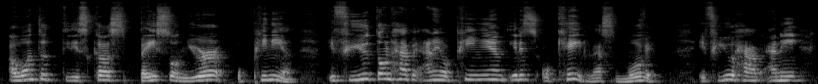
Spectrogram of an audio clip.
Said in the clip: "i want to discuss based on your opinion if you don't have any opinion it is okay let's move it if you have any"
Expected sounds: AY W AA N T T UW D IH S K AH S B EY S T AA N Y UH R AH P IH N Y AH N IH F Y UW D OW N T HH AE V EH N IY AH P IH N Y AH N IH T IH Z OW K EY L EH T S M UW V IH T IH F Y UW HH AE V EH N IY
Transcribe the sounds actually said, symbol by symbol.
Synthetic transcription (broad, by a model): AY W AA N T T UW D IH S K AH S B EY S T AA N Y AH R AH P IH N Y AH N IH F Y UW D OW N T HH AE V EH N IY AH P IH N Y AH N IH T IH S OW K EY L EH T S M UW V IH T IH F Y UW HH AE V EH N IY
